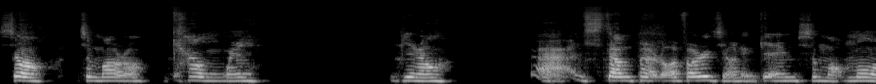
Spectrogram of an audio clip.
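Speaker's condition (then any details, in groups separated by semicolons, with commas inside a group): Cerebral palsy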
